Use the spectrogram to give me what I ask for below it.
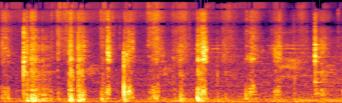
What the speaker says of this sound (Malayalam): നല്ലപോലെ ഒന്ന് പച്ചിപ്പൊന്ന് മാറാൻ വേണ്ടി ഒന്ന് ഇളക്കി കൊടുക്കുക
